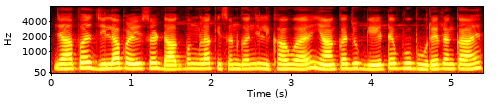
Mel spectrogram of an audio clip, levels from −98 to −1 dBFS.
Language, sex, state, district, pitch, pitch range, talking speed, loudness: Hindi, female, Bihar, Kishanganj, 215 Hz, 205-225 Hz, 220 wpm, -15 LUFS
